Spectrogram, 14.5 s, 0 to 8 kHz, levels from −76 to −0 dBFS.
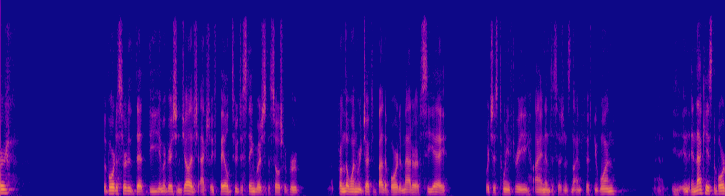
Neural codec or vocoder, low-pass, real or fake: codec, 16 kHz, 2 kbps, FunCodec, trained on LibriTTS, 25 frames a second; 7.2 kHz; fake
